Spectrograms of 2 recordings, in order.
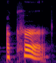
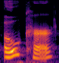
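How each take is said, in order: First: The first vowel is a reduced schwa. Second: The first vowel is a long O sound. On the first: The speaker calls it right. "The O reduces to a schwa sound" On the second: The speaker calls it wrong. "we don't use a long O sound and say occur"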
